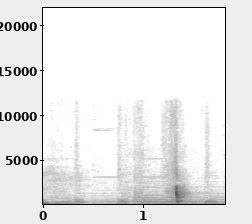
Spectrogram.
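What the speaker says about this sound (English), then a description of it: "you're gonna start by chopping up the eggplant" A knife chops through eggplant on a cutting board in a kitchen, several soft close thuds with one sharper knock near the end, fairly quiet and unhurried.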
